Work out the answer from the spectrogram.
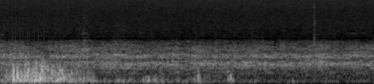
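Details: Brent geese; a burst of low honking and gabbling calls in the first half second, then scattered softer low calls against a steady background hiss.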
